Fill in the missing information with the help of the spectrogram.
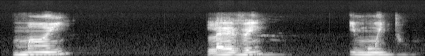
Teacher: o som que sai do nariz, ao pronunciar uma vogal nasal, aliás, um ditongo nasal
